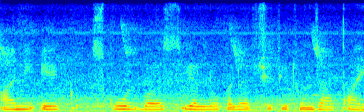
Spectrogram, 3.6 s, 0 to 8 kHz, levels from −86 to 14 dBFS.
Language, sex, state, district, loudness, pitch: Marathi, female, Maharashtra, Mumbai Suburban, -16 LUFS, 150 Hz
